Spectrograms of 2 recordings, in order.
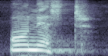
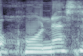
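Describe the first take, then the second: First: "ऑनेस्ट" starting on the vowel; silent H. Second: "हॉनेस्ट" with an audible h at the start; wrongly sounded H. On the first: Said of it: "इसको हॉनेस्ट नहीं पढ़ते". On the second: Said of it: "नहीं पढ़ते". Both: Shown as a demonstration.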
